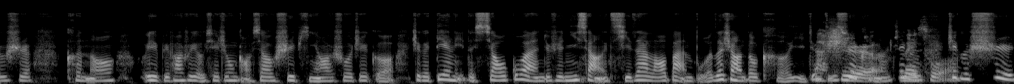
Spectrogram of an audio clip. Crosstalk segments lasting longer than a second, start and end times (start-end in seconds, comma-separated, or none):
8.1-9.6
